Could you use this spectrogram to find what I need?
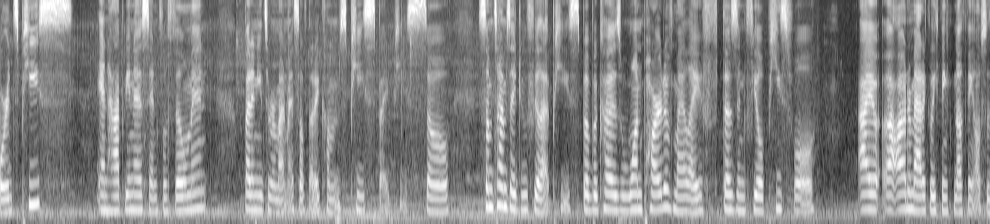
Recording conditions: wind noise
